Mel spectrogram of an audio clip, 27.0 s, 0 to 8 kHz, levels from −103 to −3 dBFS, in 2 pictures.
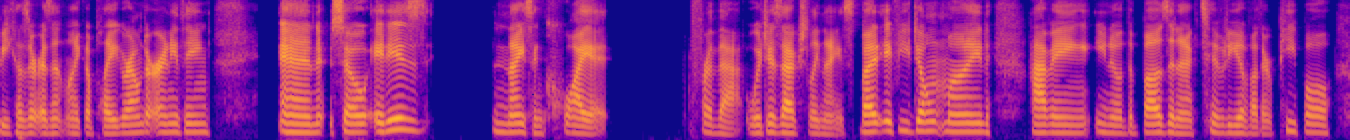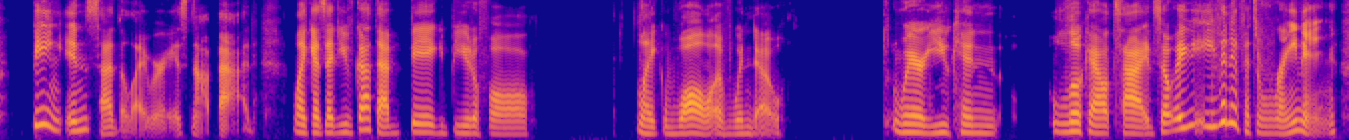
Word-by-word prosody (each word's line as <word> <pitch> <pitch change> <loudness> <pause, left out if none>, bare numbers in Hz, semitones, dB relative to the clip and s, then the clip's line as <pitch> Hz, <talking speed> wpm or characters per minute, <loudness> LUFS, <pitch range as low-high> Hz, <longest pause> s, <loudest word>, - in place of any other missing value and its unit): because 155 -1 -5
there 160 - -1
isn't, 155 0 -2
like, 150 -2 -4
a 155 - -1
playground 165 +4 0
or - - +1
anything, 180 0 0 0.7
and, 180 -2 +6
so, 180 0 +4
it 190 0 +4
is 225 -2 +3 0.6
nice 180 -2 +3
and 155 -2 -9
quiet 160 -6 +2 0.8
for - - -5
that, - - -3
which 165 +1 -4
is 175 -1 0
actually 160 -2 +3
nice; 135 -2 -2
but 185 +1 +6
if 205 -1 +2
you 210 -2 -7
don't 205 +1 -1
mind 185 -1 0 0.4
having, 170 -1 +2
you 185 -2 -7
know, 160 -1 -4
the 160 +2 -11
buzz 175 +3 +1
and 170 - -1
activity 160 +2 -2
of 155 -2 -4
other 140 -1 -6
people, 180 -5 -7 0.5
being 325 -7 +2
inside 220 +4 -1
the - - -13
library - - -11
is - - -4
not - - -9
bad. - - -2 0.4
Like 175 -2 +2
I - - +7
said, 165 +1 +2
you've 175 -1 -7
got 230 0 +1
that 145 +1 +4 0.2
big, 170 -4 -1
beautiful 140 -4 -6 1.1
like, 145 -3 -4
wall 150 0 +1
of 140 - -5
window 145 +1 -7 1.1
where 180 -3 +3
you 165 +2 -3
can 160 +1 -5 0.6
look 195 +1 +1
outside. 155 -2 +3
So, 185 +6 0
e 240 - +7 0.3
even 390 +7 +1
if 360 - -2
it's 180 - -5
raining 160 +4 0
170 Hz, 145 wpm, -26 LUFS, 155-185 Hz, 1.1 s, I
